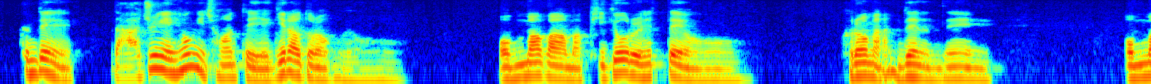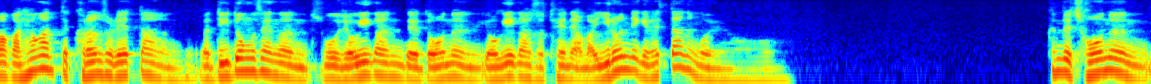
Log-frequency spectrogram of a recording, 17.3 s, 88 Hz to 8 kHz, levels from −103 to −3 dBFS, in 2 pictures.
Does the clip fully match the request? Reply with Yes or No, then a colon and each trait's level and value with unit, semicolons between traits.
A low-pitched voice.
Yes: low, 125 Hz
